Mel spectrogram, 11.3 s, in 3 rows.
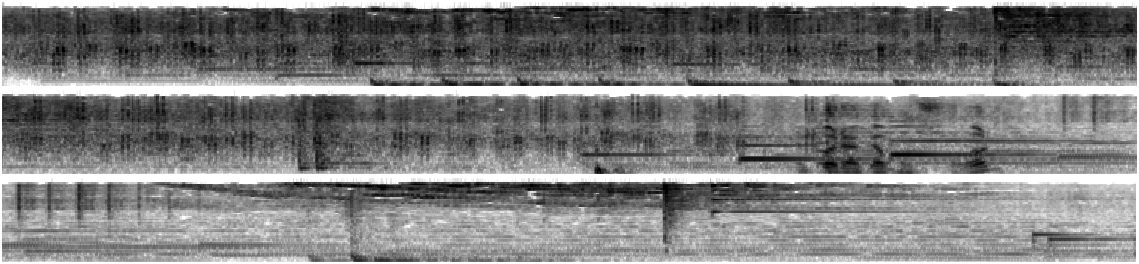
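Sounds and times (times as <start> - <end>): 
audience applause: 0.0 - 7.2
speech: 6.5 - 7.4.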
